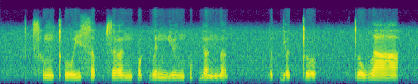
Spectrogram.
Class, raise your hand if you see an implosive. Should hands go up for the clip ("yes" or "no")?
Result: no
